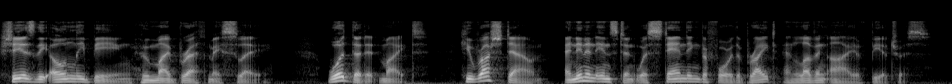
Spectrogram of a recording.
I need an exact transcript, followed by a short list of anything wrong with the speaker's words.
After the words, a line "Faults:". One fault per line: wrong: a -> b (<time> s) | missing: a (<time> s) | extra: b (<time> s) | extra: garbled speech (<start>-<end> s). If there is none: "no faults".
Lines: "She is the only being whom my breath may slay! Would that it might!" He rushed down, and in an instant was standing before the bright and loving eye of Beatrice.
"She is the only being whom my breath may slay! Would that it might!" He rushed down, and in an instant was standing before the bright and loving eye of Beatrice.
Faults:
no faults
